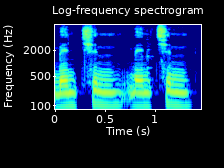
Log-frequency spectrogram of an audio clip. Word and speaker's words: mention: Mention, fíjate en la pronunciación de mencionar, mention, chin, mention.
